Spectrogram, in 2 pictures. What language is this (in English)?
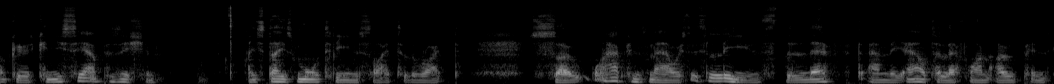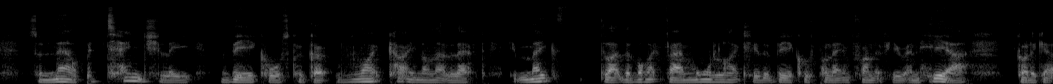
English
